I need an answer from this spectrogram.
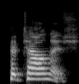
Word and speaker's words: Catalanich: Milwaukee railroaders who the Catalanich brothers. Am I pronouncing that right, Mary? Catalanich? Katalnish, yeah.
